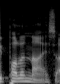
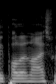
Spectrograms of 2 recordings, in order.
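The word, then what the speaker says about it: Polynice: Bimbo Coles, Vin the Baker Baker, Alden Polonice, maybe Polonice. I think it's probably Polonice. We've been saying it wrong all show.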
